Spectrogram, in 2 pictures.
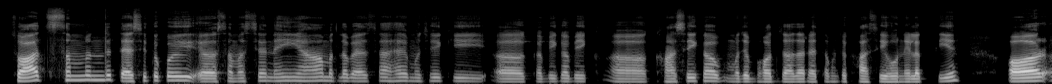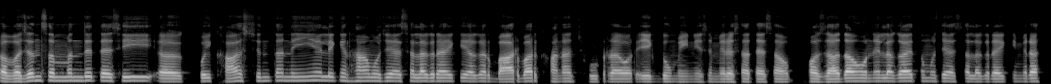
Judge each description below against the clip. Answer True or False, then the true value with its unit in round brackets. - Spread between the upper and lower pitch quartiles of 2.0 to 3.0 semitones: False (3.7 semitones)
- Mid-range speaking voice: True (150 Hz)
